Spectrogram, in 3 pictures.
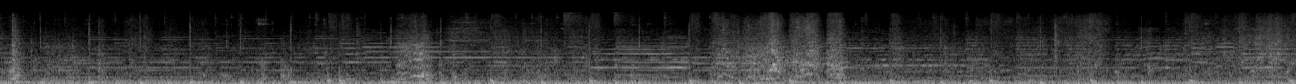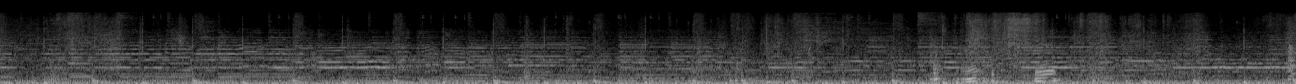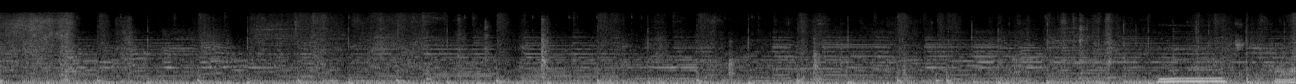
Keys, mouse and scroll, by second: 1.2 ctrl+r, 2.2 middle click, 2.6 middle click, 3.1-7.1 right drag, 5.8-9.2 middle drag, 6.2 g, 7.7 ctrl+Tab, 8.3-10.0 right drag, 8.5 g, 10.2 right click, 11.1-12.9 middle drag, 11.2 g, 14.5-16.3 right drag, 15.0 g, 17.2-18.7 right drag, 17.7 g, 18.7-22.5 middle drag, 19.7-21.1 right drag, 19.9 g, 22.5-25.2 right drag, 24.2 KP_3, 24.3-27.1 middle drag, 25.5 g, 26.2 r, 26.7 g, 27.9-33.9 right drag, 28.1 g, 29.7 g, 32.5 g, 33.7-38.8 middle drag, 34.4 g, 36.4-38.2 right drag.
